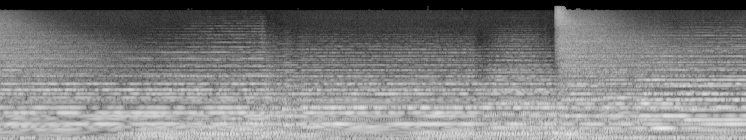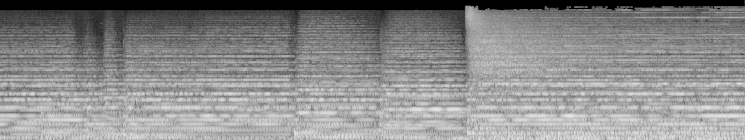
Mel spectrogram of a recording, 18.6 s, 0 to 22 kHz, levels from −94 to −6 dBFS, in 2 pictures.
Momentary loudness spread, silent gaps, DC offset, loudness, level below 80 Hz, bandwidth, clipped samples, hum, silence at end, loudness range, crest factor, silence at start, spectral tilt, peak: 6 LU; none; under 0.1%; -16 LUFS; -28 dBFS; 18 kHz; under 0.1%; none; 0 s; 5 LU; 16 dB; 0 s; -3.5 dB/octave; 0 dBFS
